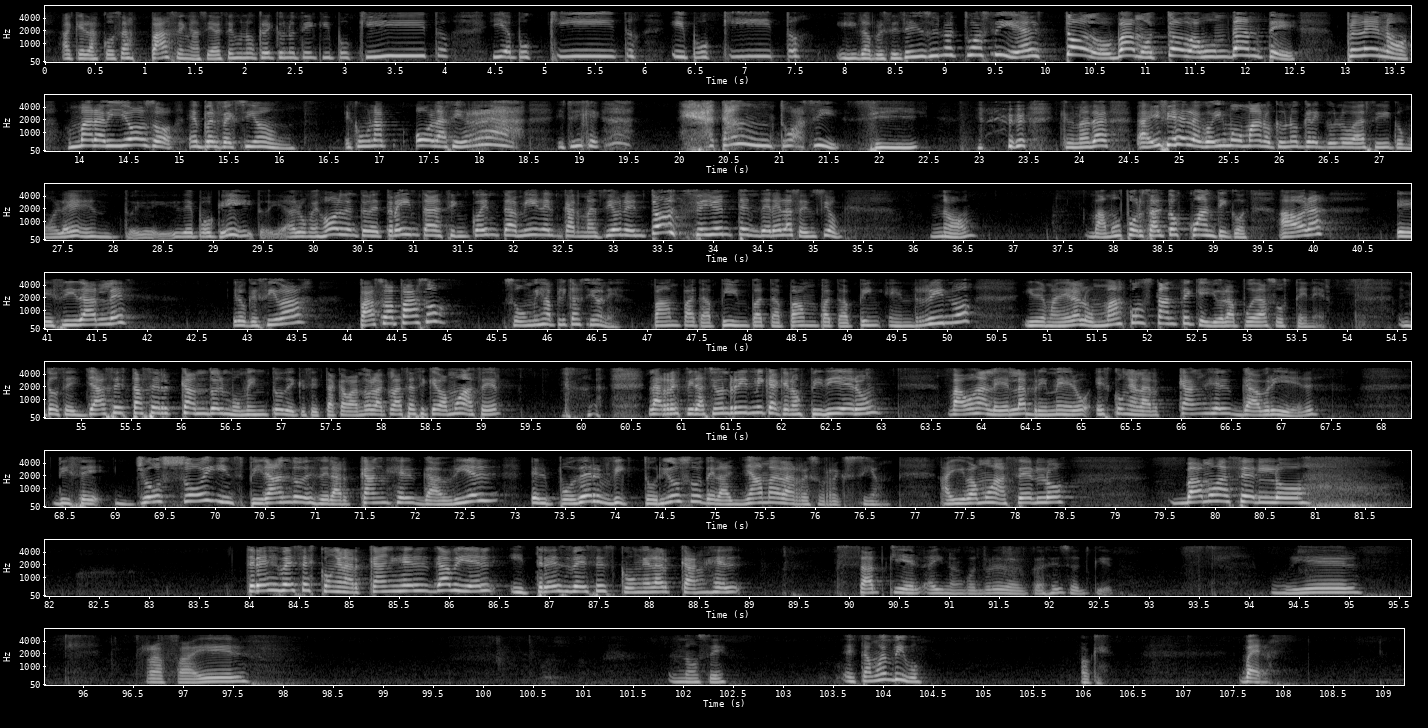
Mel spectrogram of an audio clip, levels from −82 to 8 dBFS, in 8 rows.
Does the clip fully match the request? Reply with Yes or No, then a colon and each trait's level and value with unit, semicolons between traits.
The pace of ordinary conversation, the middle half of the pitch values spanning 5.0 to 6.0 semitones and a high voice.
No: slow, 115 wpm; wide, 5.6 semitones; high, 245 Hz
